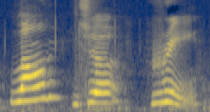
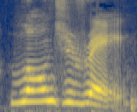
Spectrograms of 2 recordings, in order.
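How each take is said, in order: First: It is said with a British pronunciation. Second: It is said with an American pronunciation. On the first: "this is how the Brits pronounce it" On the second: "the Americans pronounce it as"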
